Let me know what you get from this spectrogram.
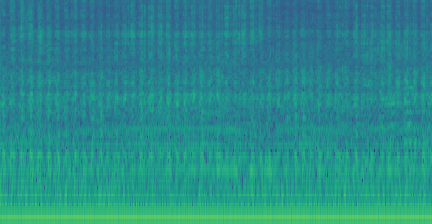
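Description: A race car's engine idling steadily, heard from inside its stripped, roll-caged cabin.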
